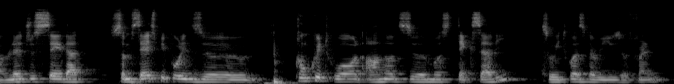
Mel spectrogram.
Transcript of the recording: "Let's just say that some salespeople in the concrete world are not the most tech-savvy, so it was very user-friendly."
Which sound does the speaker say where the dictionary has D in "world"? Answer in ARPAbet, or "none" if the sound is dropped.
D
